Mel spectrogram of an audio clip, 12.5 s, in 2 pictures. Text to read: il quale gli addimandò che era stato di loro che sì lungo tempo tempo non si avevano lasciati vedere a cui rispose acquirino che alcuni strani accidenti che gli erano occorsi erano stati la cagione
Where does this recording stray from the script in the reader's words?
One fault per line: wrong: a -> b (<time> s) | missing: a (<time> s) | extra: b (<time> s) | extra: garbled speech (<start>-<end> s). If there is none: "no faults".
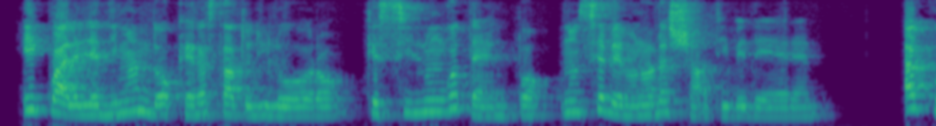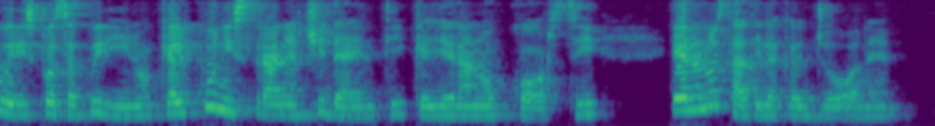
missing: tempo (3.7 s)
